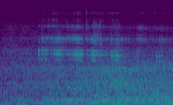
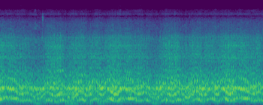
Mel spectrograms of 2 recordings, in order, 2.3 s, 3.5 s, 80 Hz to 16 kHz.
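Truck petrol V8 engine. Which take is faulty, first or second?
second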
